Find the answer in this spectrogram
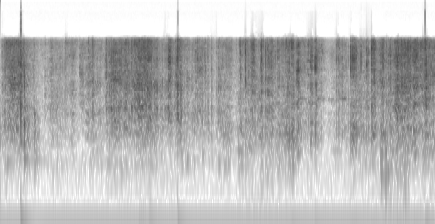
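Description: Latex twisting balloons rubbing against each other and the hands as they are twisted and tied off: a continuous scratchy rustle of many short strokes.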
